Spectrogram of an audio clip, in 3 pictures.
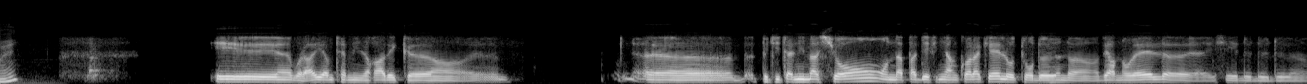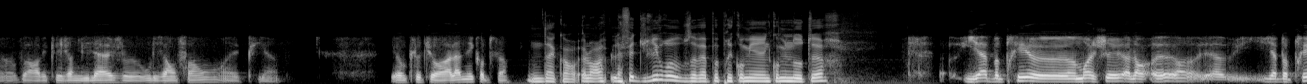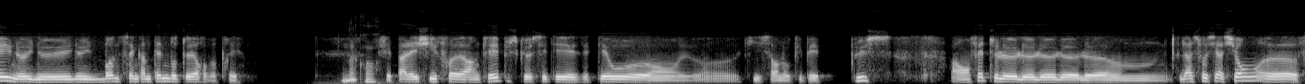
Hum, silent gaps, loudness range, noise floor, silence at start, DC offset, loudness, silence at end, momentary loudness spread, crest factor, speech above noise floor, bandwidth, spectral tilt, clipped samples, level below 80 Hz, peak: none; none; 6 LU; -67 dBFS; 0 s; under 0.1%; -14 LUFS; 0 s; 14 LU; 14 dB; 54 dB; 11 kHz; -8 dB/octave; under 0.1%; -50 dBFS; -2 dBFS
